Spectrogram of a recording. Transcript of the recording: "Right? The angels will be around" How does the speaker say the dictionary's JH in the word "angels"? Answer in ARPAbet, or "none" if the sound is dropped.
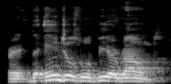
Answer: JH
